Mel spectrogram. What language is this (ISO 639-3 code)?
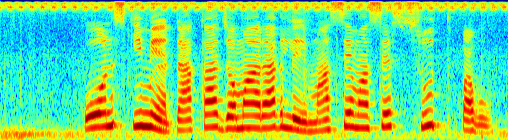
ben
